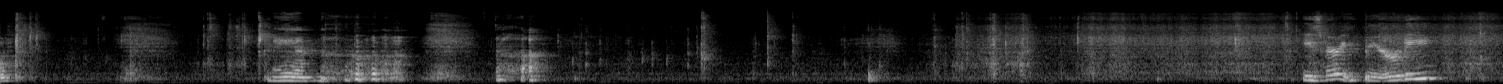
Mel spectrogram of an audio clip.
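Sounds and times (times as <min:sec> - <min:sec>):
paper napkin crinkling: 0:09.3 - 0:15.0.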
